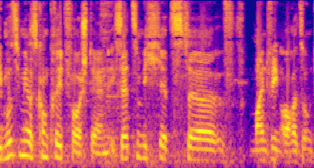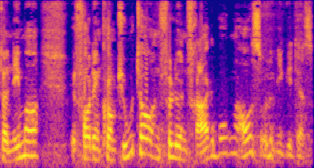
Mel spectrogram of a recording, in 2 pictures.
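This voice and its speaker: Very fast, lively speech from a high-pitched man, with noticeable background noise. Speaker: podcast host and coach. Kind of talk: interview. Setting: outdoors on a public square.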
